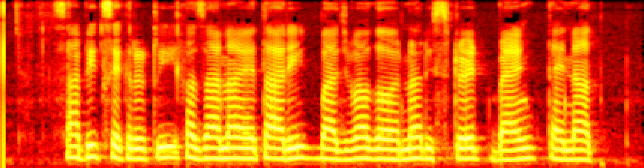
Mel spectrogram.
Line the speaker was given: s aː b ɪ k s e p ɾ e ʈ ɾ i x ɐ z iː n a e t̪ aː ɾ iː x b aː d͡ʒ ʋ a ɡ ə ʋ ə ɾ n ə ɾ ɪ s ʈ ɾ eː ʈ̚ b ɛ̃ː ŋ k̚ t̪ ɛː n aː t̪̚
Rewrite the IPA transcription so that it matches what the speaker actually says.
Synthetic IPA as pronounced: s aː b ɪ k s e k ɾ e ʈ ɾ i x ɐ z aː n a e t̪ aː ɾ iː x b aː d͡ʒ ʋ a ɡ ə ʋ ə ɾ n ə ɾ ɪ s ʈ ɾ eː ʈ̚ b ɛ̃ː ŋ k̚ t̪ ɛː n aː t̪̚

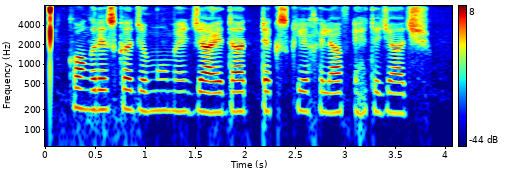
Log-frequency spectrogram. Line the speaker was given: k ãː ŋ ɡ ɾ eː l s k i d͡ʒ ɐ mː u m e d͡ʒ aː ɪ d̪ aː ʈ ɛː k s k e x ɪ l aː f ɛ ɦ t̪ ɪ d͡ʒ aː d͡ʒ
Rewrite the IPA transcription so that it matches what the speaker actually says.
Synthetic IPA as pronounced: k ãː ŋ ɡ ɾ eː s k a d͡ʒ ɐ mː u m ẽ d͡ʒ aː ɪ d̪ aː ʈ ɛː k s k e x ɪ l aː f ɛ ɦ t̪ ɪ d͡ʒ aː d͡ʒ

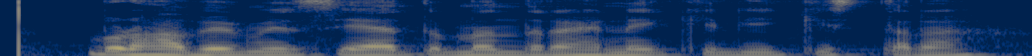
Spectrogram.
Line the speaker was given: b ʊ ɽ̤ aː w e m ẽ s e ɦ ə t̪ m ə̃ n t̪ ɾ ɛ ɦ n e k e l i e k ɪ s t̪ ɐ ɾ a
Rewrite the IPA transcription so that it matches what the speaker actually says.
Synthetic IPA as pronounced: b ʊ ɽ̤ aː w e m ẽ s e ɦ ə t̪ m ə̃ n d̪ ɾ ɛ ɦ n e k e l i e k ɪ s t̪ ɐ ɾ a

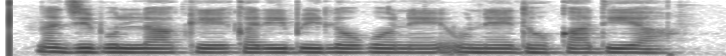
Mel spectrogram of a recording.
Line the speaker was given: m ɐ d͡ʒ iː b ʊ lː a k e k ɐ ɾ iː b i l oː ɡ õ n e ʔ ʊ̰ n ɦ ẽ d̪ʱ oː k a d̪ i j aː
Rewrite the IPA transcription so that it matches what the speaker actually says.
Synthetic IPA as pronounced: n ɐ d͡ʒ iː b ʊ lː a k e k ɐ ɾ iː b i l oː ɡ õ n e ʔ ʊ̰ n ɦ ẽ d̪ʱ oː k a d̪ i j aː

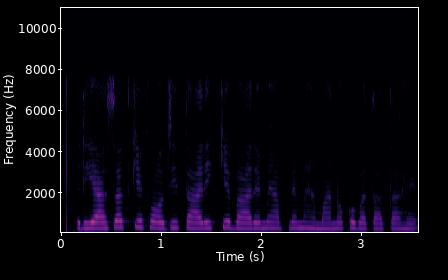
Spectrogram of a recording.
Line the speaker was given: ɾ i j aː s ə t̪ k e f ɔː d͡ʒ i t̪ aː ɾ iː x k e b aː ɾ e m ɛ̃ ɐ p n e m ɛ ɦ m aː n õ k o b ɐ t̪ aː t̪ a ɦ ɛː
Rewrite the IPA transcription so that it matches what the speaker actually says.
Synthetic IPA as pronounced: ɾ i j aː s ə t̪ k e f ɔː d͡ʒ i t̪ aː ɾ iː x k e b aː ɾ e m ẽ ɐ p n e m ɛ ɦ m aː n õ k o b ɐ t̪ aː t̪ a ɦ ɛː

